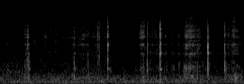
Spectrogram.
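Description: Faint handling noise from a camping cot: a few light clicks and rustles as hands take hold of the fabric-covered side rail, with most of the clicks in the second half.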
